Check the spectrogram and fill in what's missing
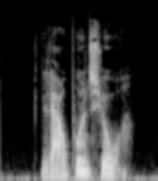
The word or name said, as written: lavbundsjord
